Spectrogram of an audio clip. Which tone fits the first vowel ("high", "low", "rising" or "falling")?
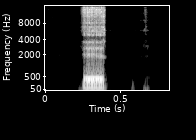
rising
